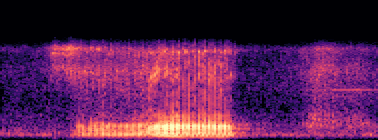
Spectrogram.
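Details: Sleeping boxer dog snoring: one long, rough, rattling snore on the in-breath, followed by a softer breath out.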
